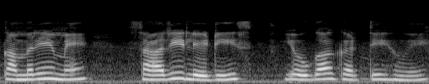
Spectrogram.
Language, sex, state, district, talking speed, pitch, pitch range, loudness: Hindi, female, Madhya Pradesh, Dhar, 95 wpm, 225 Hz, 215-240 Hz, -13 LUFS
